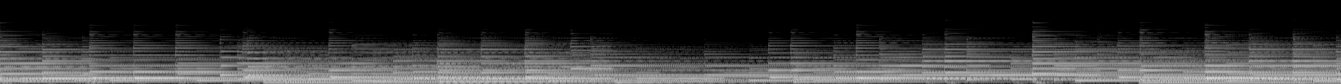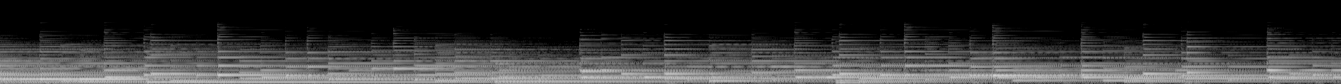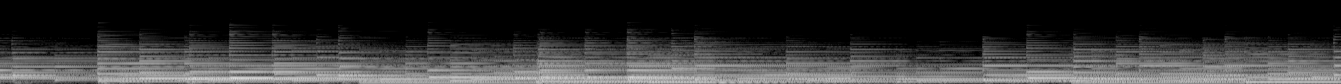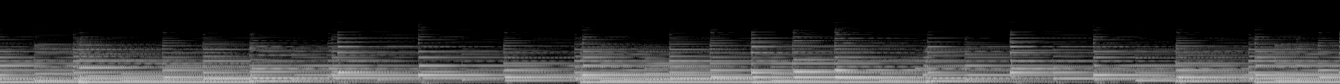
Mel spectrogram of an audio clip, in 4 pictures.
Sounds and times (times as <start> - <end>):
Music: 0.0 - 53.6.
